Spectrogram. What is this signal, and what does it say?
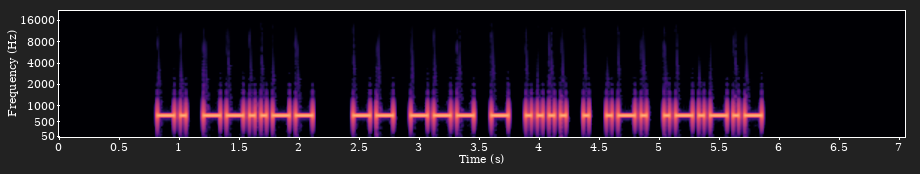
Morse code, heard as a keyed tone, about 25 wpm, 700 Hz. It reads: N, MOTHER.
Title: Sentences from Top 200 Words and Abbreviations 25wpm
